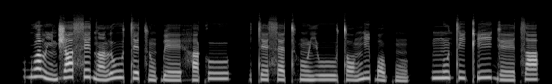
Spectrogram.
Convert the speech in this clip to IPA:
ɡʷ a˦ β ĩ˨ d͡ʒ a˦ s e˦ d ã˨ l uː˦ t e˦ t͡s ũ˨ ɓ eː˨ h a˨ k uː˦ | t e˨ s ɛ˨ tʰ ũ˨ j uː˨ t ɔ˨ ŋ i˦ ɓ ɔ˨ kʷ ũ˨ | ŋ ũ˦ t i˦ kʼ iː˦ ɡ eː˨ t͡s a˦

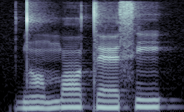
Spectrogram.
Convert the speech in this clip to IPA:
d ɔ̃˨ m ɔ˧ t ɛ˧ s ĩ˧

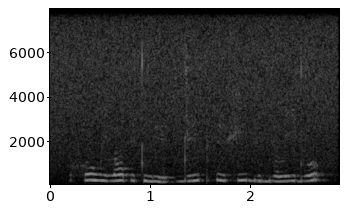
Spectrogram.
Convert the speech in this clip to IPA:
x o w i l ɔ p y t ŋ y | d y l pʰ y x i b i bʲ ɔ l i d w o

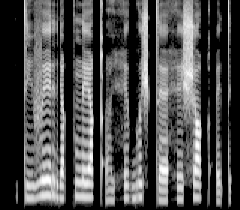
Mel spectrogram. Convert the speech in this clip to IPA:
t i˨ v e˦ r i˨˦ q n e˧ qʼ i̤˨ h ɪ˧ ɡʷ i˦ ʃ t ɛ˨ h ɪ˧ ʃ ɒ˦ q ʔ ɪ˨ t

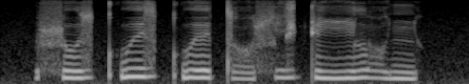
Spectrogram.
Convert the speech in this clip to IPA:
ɬ u z kʷʼ ɨː z kʷʼ ɘː t ɔ̤ ɬ i̤ z ʈ iː l ɔ̤ ɲ

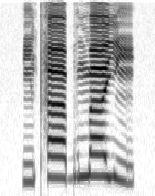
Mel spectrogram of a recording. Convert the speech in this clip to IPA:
ĩ˨ pʰ aː˦ b ʊ˦ m aː˦ j ĩ˨

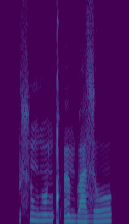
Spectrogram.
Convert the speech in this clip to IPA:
s ũ ɡ ɔ̃ ǃʼ œ̃ b a z o

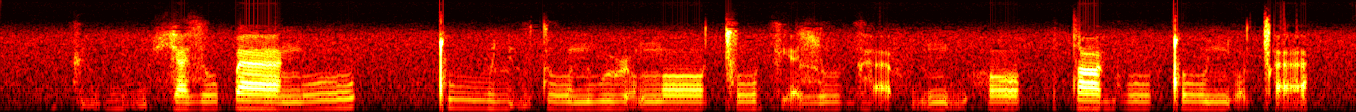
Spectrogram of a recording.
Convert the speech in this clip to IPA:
kʲ ṵ b ṵ ç a z o ɓ aː ŋ oː | ǃ uː lʲ ṵ t oː n uː ɭ ɔ̰ ŋ ɔː ǀ o kʲ a̰ ɮ ʊː ɡʱ a̰ f ṵ ŋ ṵ h ɔ | tˤ u ɡʱ oː ǃ oː ɲ ɔ̰ ǀ a̰

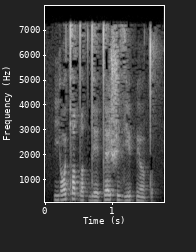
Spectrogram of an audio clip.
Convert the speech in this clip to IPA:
j ɔ tʲ ɐ dˤ a t d e t ɛ ʃ ɪ zʲ e pʲ ɔ̃ t

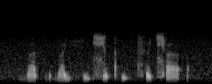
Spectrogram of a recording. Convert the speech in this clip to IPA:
b a˨ k̚ o˧ b a˧ j h i˨ ʔ ɕ ə˥˧ t̪ʰ i˨ ʔ t͡sʰ ə˥˧ t͡ɕʰ a˨ ʔ

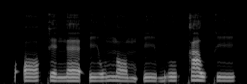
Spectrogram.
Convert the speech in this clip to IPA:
ʔ ɔː˩˧ k e˩ ŋ ɛː˩ ʔ iː˩˧ w n ɔː˧˩ m ʔ iː˧˩ b uː˧ k a˥˨ w k i˧

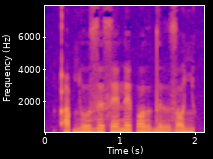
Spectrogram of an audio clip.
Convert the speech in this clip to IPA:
qʼ ɛ˨˦ p ʎ oː˨˦ z ə˥˧ s ɛ˨˦ n̪ ɛ˥˧ p ɔ˨˦ r d̪ ə˨˦ r z ɔ˨˦ ʎ

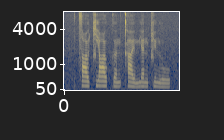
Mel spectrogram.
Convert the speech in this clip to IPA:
t͡s ɑ˦ ʊ̯ t͡ɕ j ɑ˦ ʊ̯ k ə˨˦ n kʰ a˥˨ ɪ̯ m j ɛ˥˨ n t͡ɕ y˥˨ n l u˨˩

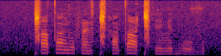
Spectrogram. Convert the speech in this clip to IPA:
ǁ i tˤ ĩ ɡ o f ã z ǁʰ ẽ tˤ a ǁʰ e l e b o z

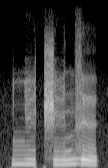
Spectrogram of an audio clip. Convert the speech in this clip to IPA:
ʎ i t͡ʃ i n z ɪ

